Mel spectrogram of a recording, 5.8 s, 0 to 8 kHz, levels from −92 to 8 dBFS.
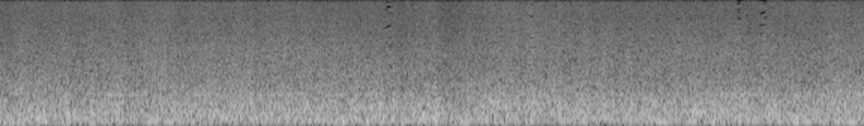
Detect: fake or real real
